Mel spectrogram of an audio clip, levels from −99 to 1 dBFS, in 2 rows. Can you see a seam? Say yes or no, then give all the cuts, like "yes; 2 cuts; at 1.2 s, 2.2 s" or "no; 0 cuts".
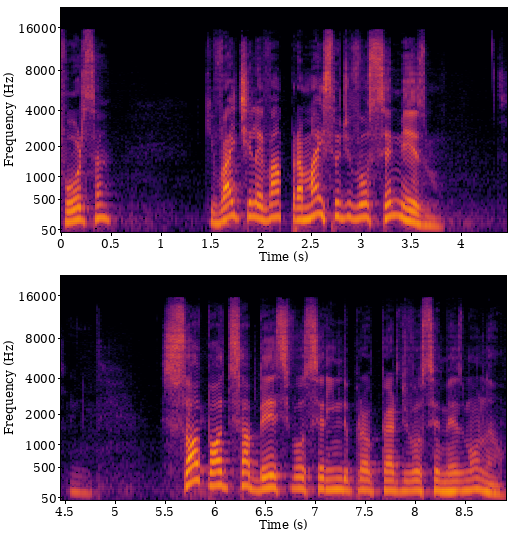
yes; 4 cuts; at 2.2 s, 2.7 s, 5.8 s, 7.1 s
